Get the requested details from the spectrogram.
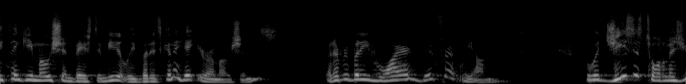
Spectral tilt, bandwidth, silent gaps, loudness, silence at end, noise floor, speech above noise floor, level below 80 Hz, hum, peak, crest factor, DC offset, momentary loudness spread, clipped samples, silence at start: -5.5 dB/octave; 14 kHz; none; -37 LUFS; 0 s; -73 dBFS; 36 dB; under -90 dBFS; none; -20 dBFS; 18 dB; under 0.1%; 15 LU; under 0.1%; 0 s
